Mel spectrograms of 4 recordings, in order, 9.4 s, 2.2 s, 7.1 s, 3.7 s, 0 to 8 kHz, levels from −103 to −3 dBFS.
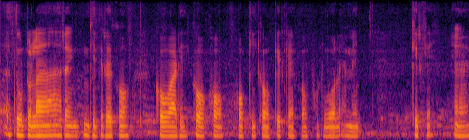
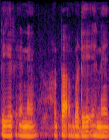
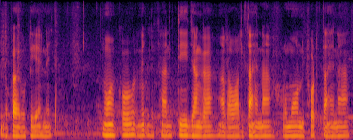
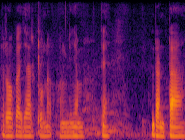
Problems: background sounds at intervals, background conversations at intervals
